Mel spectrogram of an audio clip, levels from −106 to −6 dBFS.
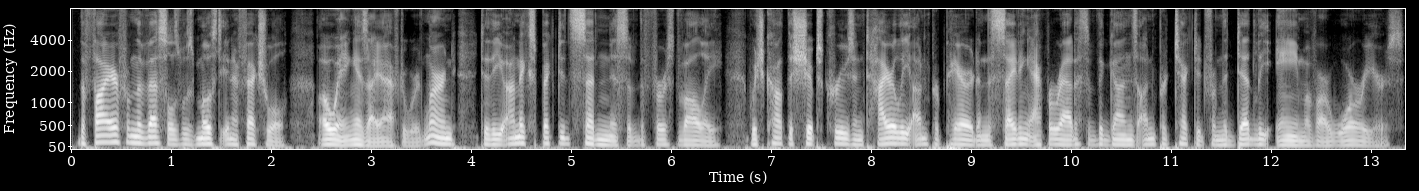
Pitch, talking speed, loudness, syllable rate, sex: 100 Hz, 195 wpm, -18 LUFS, 5.8 syllables/s, male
